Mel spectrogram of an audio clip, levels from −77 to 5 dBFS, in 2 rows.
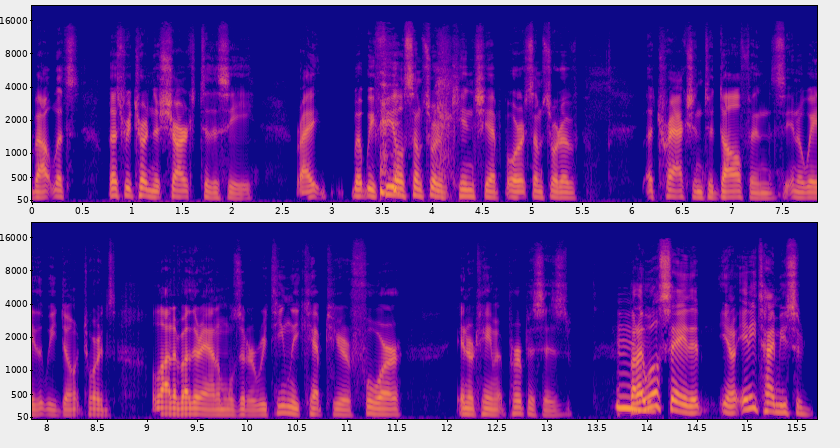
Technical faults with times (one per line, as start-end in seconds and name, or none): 8.24-9.44 overlap-add ripple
